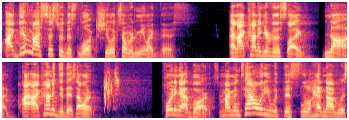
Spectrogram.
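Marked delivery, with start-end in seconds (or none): none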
